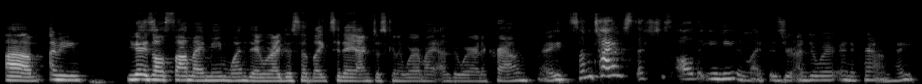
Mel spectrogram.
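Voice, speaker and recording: A woman's voice: fairly low pitch, fast, a bit bright. A woman hosts a team meeting over a video call in an upbeat, casual way, often tagging her sentences with a question. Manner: upbeat and casual, tags lines with "right?".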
